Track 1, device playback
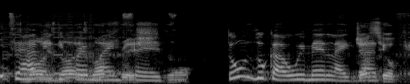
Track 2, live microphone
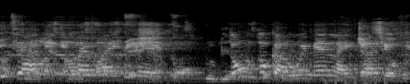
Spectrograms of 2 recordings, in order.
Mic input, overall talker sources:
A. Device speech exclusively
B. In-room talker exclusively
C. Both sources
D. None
C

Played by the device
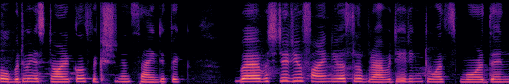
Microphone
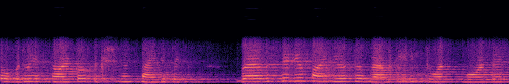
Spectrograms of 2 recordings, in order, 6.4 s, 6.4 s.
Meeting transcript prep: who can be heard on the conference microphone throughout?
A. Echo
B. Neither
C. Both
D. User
A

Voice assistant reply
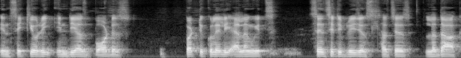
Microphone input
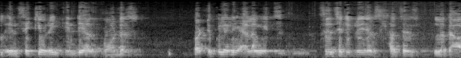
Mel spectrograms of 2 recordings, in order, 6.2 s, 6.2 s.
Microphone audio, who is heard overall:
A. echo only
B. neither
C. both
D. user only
A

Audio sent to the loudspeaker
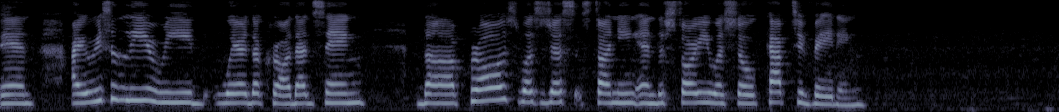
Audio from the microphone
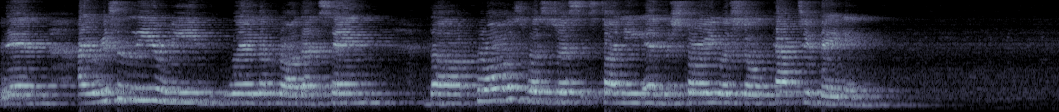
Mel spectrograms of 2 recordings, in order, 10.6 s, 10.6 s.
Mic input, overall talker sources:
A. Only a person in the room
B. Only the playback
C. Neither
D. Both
B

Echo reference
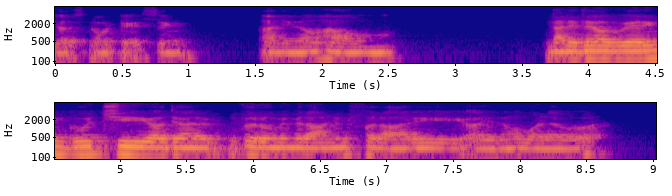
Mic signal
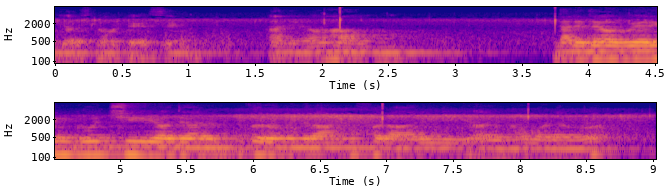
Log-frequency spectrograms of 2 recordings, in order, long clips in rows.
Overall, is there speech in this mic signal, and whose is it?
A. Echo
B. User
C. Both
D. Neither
A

